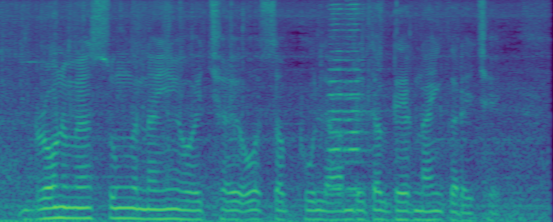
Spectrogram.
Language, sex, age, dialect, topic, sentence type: Maithili, male, 25-30, Bajjika, agriculture, statement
